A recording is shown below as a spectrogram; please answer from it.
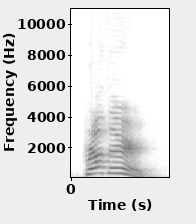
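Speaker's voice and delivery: a high call across the water. Acted. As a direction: sister goblin calling her brother across the river, high call. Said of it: "the sister goblin called out".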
